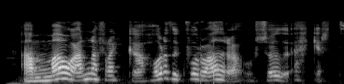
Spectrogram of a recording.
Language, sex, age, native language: Icelandic, female, 30-39, Icelandic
